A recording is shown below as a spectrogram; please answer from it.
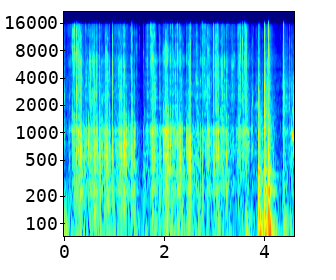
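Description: Fingertips and nails rapidly tap and scratch across the woven strands of a large, hollow woven wicker (willow/rattan) basket held up close. The result is a dense, dry crackling and crinkling rustle with quick, short-lived taps. Near the end come a few louder, fuller thumps with more low end.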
